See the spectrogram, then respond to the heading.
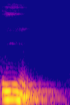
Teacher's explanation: तो ऊ देखिए जिसमें संवर्त होता है, मुख जो है, होठ जो है गोल हो जाते हैं, वो आपका और साउंड पीछे से आती है, तो ये आएगा ऊ।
